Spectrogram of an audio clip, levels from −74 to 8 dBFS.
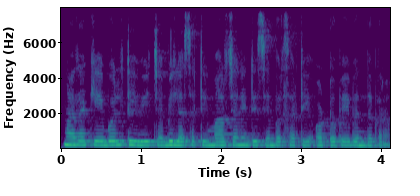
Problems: constant background noise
